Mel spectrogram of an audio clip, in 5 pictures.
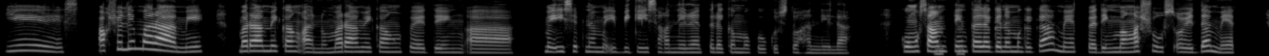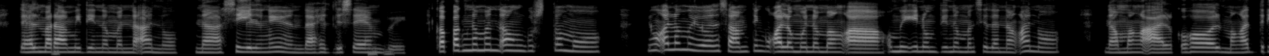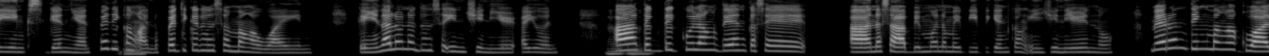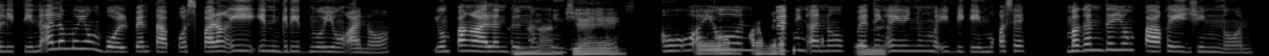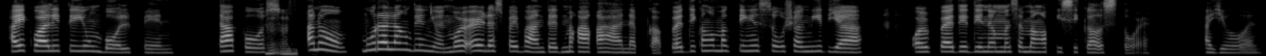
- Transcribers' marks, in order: none
- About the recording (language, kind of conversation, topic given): Filipino, advice, Paano ako pipili ng regalong tiyak na magugustuhan?
- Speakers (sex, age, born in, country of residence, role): female, 20-24, Philippines, Philippines, advisor; male, 25-29, Philippines, Philippines, user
